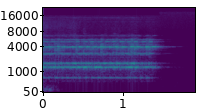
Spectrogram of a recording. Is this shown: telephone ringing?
yes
